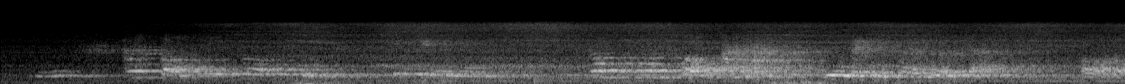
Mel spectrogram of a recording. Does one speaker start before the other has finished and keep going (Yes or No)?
No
